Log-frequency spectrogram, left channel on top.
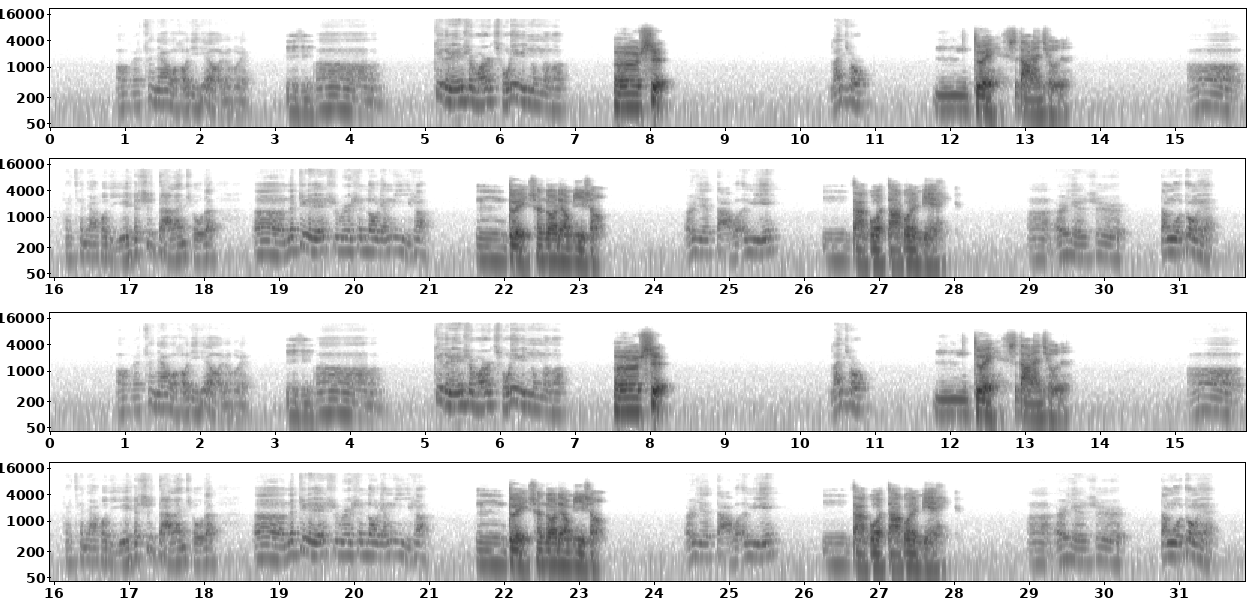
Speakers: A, on the left; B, on the right.
A: 哦，还参加过好几届奥运会。
B: 嗯哼，
A: 啊，这个人是玩儿球类运动的吗？
B: 呃，是，
A: 篮球
B: 嗯，对，是打篮球的。
A: 哦，还参加好几个 <laughs> 是打篮球的，呃，那这个人是不是身高两米以上，
B: 嗯，对，身高两米以上。
A: 而且打过 NBA
B: 嗯，打过打过 NBA。
A: 啊，而且是当过状元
